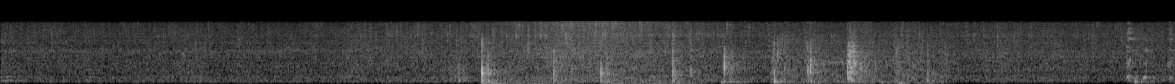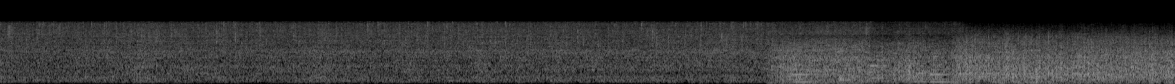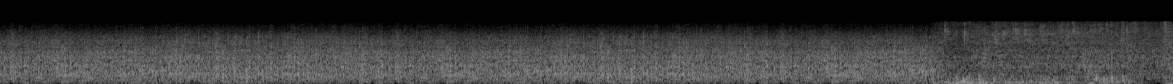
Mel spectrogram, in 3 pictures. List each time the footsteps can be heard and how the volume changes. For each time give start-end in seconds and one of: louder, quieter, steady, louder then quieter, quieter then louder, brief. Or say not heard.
4.5-9.5 louder.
